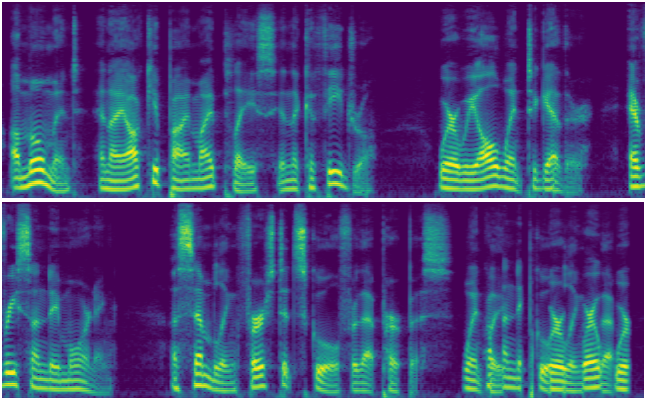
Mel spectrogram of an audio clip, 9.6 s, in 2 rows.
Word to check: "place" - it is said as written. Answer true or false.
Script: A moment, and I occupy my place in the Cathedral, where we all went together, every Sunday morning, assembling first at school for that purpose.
true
